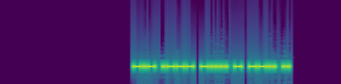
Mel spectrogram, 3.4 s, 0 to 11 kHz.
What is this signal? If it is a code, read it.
Morse code, heard as a keyed tone, about 53 wpm, 700 Hz. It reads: KJ6TZI
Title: USA Call Signs - 6 Characters - Repeated 2x - 50wpm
